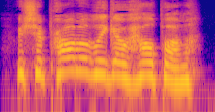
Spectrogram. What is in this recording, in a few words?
inside saferoom, teen girl; survivor voice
